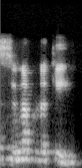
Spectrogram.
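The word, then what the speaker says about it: synecdoche: इसका प्रोनाउंसिएशन है सिनकडकी।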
